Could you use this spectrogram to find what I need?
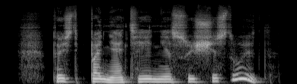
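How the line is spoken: Sly insinuating voice near ear. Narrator (Russian): неожиданно раздался вкрадчиво коварный голос у моего уха

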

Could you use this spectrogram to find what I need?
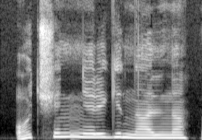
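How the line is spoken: Dull gloomy voice. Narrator (Russian): заявил он унылым голосом

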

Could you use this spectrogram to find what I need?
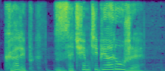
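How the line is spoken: Woman's trembling voice. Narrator (Russian): дрожащим голосом произнесла женщина

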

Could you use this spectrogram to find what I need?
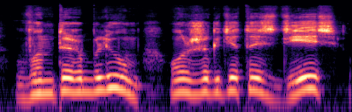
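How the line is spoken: Exclaiming while spitting. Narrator (Russian): воскликнула Ирина, отплевываясь

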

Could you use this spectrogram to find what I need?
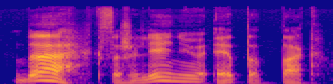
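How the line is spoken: Sighing. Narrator (Russian): вздохнул Хруст

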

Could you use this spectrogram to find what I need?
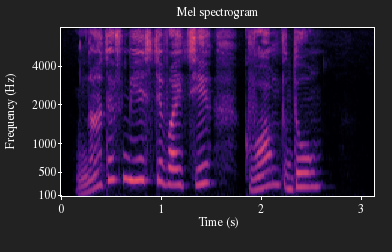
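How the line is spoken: Exclaimed. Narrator (Russian): воскликнула Мия

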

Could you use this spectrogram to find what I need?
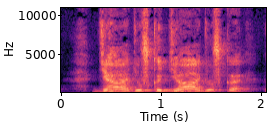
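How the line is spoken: Moaning. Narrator (Russian): застонал Фридрих

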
